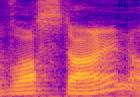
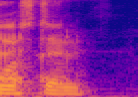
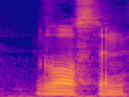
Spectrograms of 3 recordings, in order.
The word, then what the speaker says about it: Vlastuin: Uh, how do you actually pronounce it? Is it Vlostone or Vlosten or how would you say? Vlosten. Vlosten. – There you Vlosten.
